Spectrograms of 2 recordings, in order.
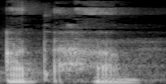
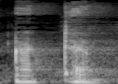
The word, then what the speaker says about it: Adham: Bismillahirrahmanirrahim Syekh Ibrahim Bin adham membacanya memang bin adham bukan bin Adam nama lengkap beliau Ibrahim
